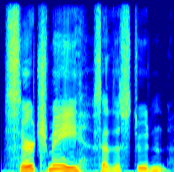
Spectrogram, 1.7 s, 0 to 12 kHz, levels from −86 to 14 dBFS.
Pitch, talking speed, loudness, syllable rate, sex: 195 Hz, 170 wpm, -17 LUFS, 3.9 syllables/s, female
